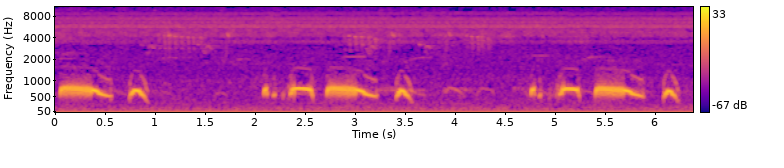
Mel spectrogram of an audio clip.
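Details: Spotted dove (tekukur) calling in the 'pokal tanggung' style, used to make new birds perform: three cooing phrases of low hoarse coos, a long slurred note and a final rising-falling coo, separated by short pauses, over a steady high hiss.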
